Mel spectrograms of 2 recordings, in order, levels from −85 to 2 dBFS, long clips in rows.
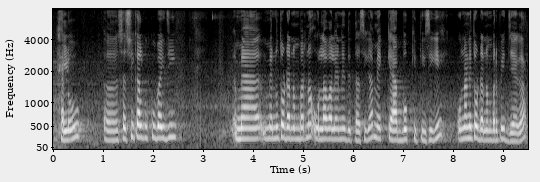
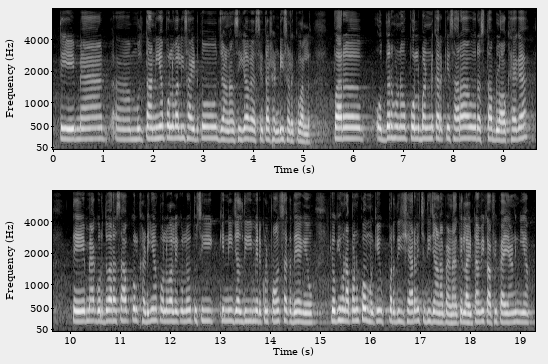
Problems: background sounds at intervals, background conversations at intervals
